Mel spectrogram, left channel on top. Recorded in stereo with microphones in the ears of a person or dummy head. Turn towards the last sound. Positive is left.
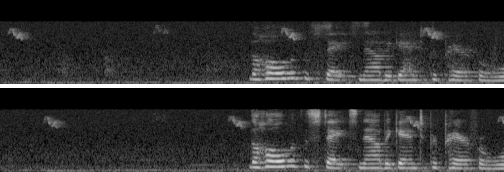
turn(degrees=-50)  # may be behind; listen again after turning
